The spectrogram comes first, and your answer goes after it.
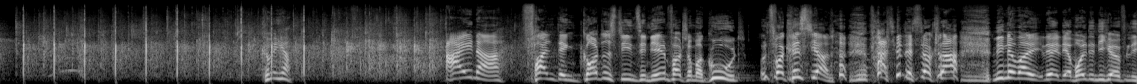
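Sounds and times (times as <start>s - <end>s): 
audience applause: 0.0s - 6.0s
speech: 2.6s - 3.1s, 4.5s - 11.3s
laughter: 8.2s - 9.7s.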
